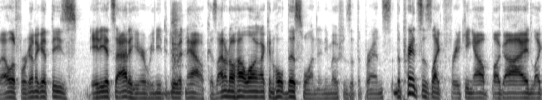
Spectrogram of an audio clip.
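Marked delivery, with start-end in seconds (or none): none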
